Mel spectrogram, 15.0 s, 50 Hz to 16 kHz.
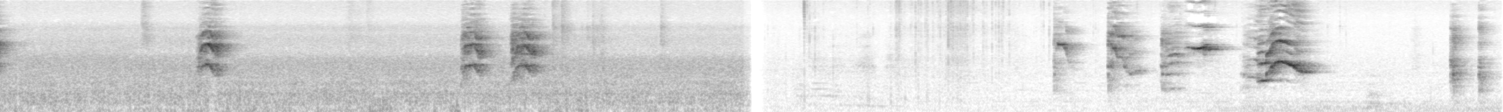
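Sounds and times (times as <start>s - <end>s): parrot squawking calls: 2.0s - 2.5s, 4.6s - 5.6s, 10.6s - 13.3s.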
